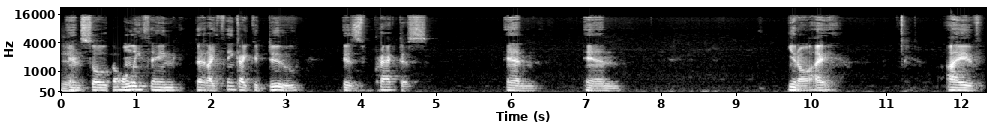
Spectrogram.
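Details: Adult man with self-rated mild-to-moderate aphasia after an AVM brain hemorrhage, surgery and a 10-day medically induced coma. He woke with right-side paralysis and severe aphasia, has foot drop, and has trouble finding words, with his brain working faster than his mouth.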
